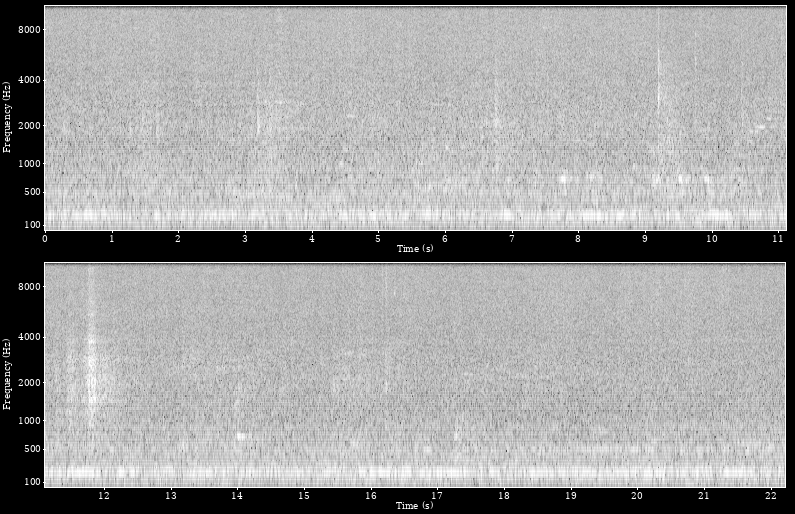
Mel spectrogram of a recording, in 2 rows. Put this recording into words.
"Terrace at sunset last April day in the time of COVID19" Soundscape, Chapter LXI of Ascolto il tuo cuore, città. I listen to your heart, city, Thursday April 30th 2020. Fixed position on an internal terrace at San Salvario district Turin, fifty one after emergency disposition due to the epidemic of COVID19. Start at 8:25 p.m. end at 8:58 p.m. duration of recording 33'33'', sunset time at 8:37 p.m.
